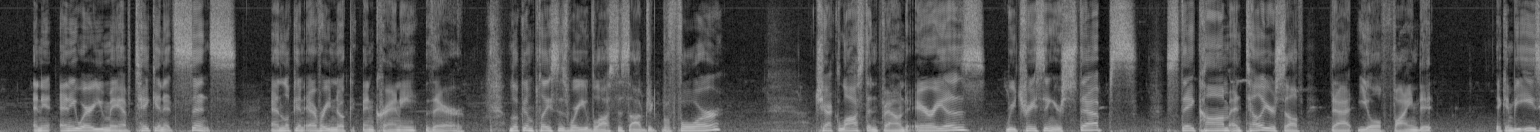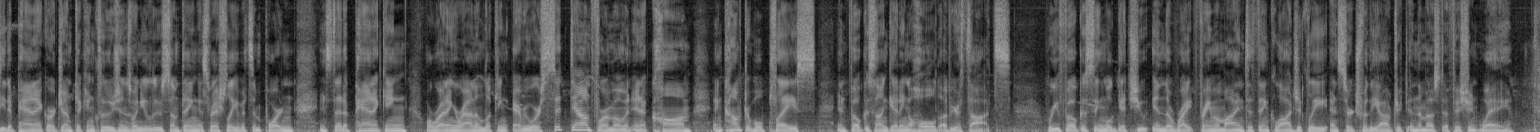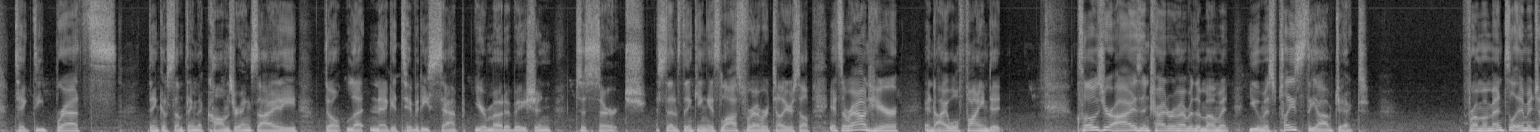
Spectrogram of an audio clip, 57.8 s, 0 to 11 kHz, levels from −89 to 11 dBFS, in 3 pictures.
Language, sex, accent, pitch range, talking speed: English, male, American, 120-155 Hz, 170 wpm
